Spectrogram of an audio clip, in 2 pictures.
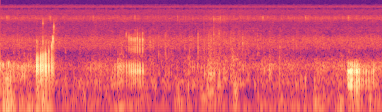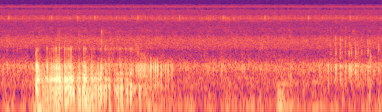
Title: Decided to make a stomach growl video because I am hungry.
